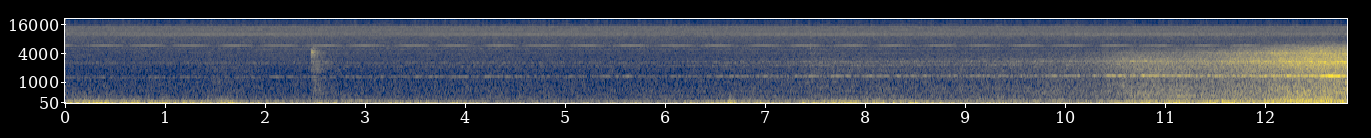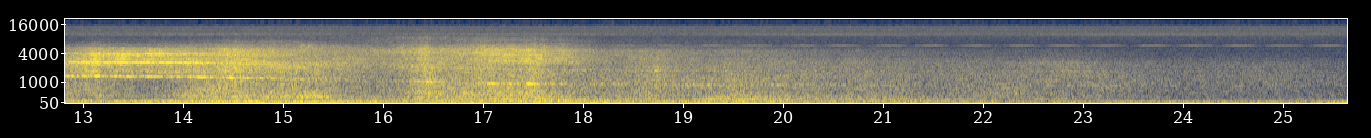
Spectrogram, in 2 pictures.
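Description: Jet airliner taking off from runway 02 at Lisbon Airport, a distant roar that swells to a loud broad rumble with a rising whine before holding steady as the aircraft climbs away.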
